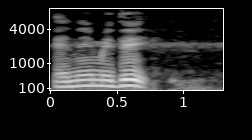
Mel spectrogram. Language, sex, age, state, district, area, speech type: Telugu, male, 18-30, Andhra Pradesh, Visakhapatnam, rural, read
